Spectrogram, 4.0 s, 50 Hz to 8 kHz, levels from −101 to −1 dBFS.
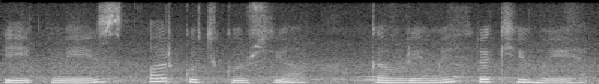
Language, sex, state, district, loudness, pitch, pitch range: Hindi, female, Arunachal Pradesh, Lower Dibang Valley, -17 LUFS, 200 Hz, 185-255 Hz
